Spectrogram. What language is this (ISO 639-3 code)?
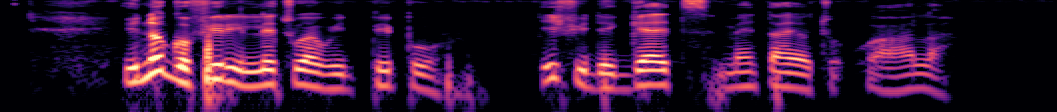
pcm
